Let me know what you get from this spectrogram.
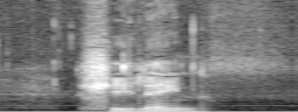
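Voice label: "Chileen", Dutch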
